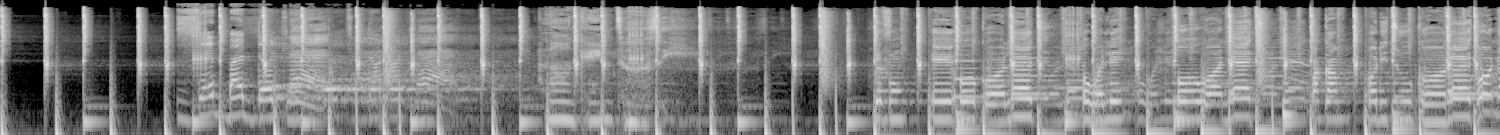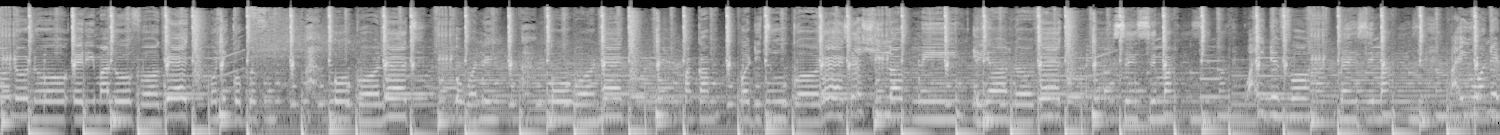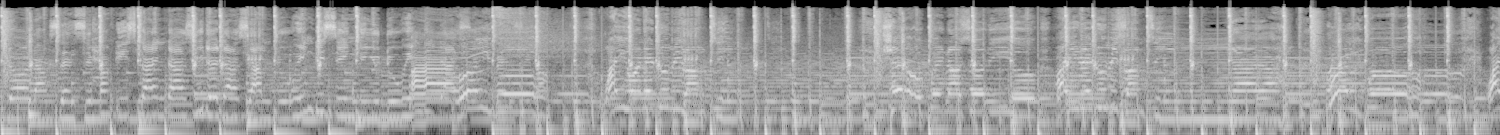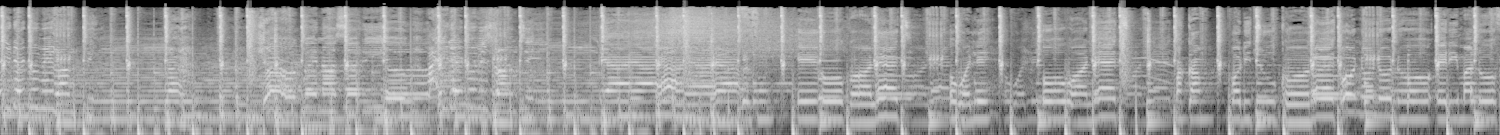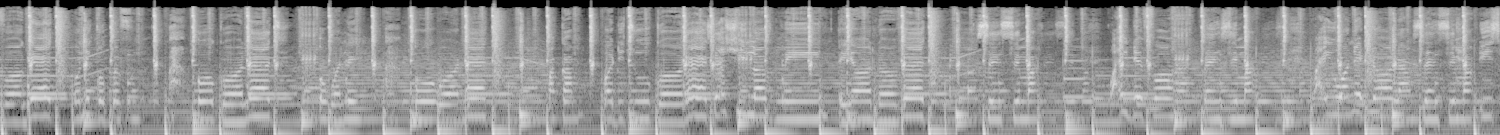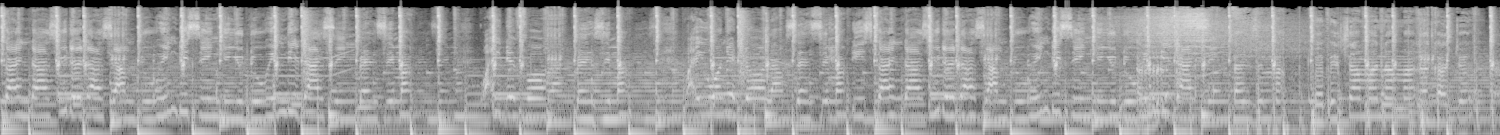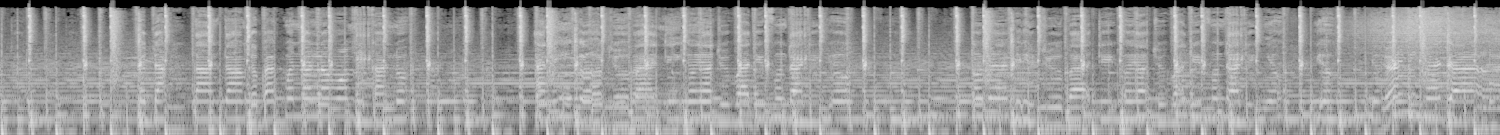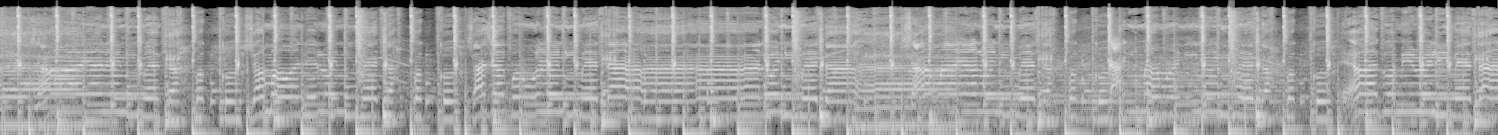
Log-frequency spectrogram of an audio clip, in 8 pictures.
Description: It's perfect for parties or just dancing around your room.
